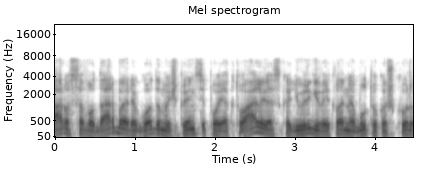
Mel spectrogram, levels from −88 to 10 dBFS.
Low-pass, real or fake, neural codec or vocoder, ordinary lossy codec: 7.2 kHz; fake; codec, 16 kHz, 4.8 kbps, FACodec; MP3, 64 kbps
